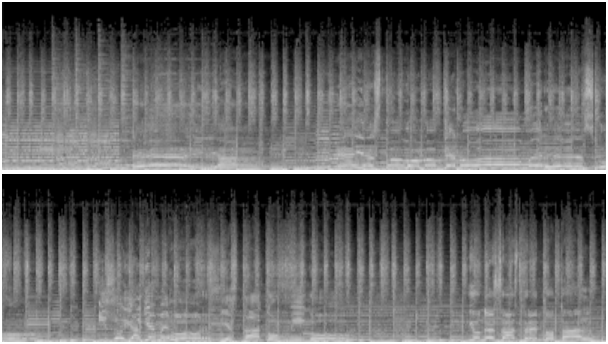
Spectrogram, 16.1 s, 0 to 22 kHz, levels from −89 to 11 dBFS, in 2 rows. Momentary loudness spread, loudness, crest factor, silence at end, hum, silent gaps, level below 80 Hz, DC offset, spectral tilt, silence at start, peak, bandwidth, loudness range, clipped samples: 4 LU; -11 LUFS; 10 dB; 0 s; none; none; -20 dBFS; under 0.1%; -4.5 dB/octave; 0 s; 0 dBFS; 17.5 kHz; 2 LU; under 0.1%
